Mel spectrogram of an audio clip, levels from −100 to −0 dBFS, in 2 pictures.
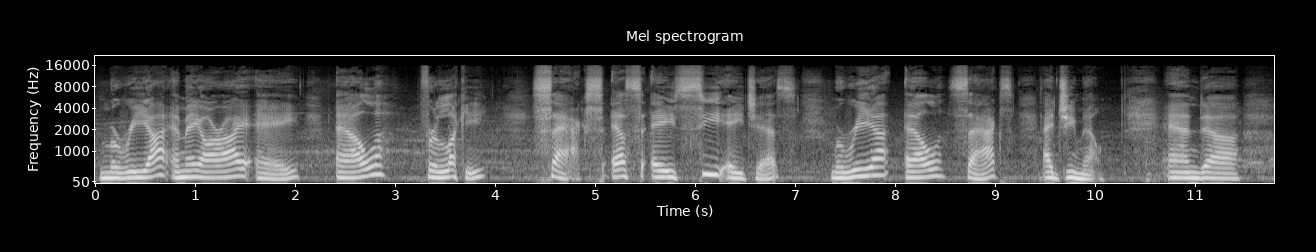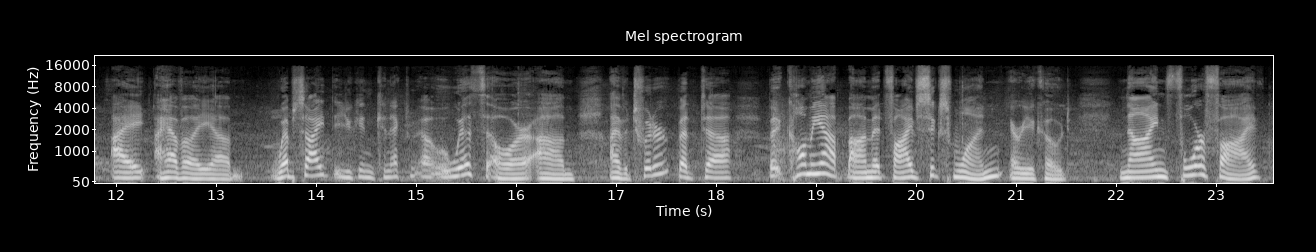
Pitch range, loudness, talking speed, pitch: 165-205 Hz, -19 LUFS, 120 wpm, 185 Hz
